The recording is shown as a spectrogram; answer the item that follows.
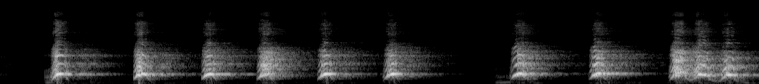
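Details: German Shepherd with dog reactivity, known for lunging and barking at people and at dogs on leash, gives loud, sharp single barks about once a second, nine in all, with a brief pause midway.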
